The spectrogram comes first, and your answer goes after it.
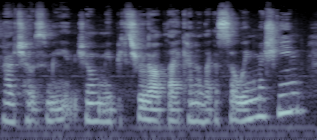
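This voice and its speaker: Creaky, hushed Swedish woman doing ASMR healing. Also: medium pitch, soft background music. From Sweden. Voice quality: breathy, often dropping into whisper. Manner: hushed, halting, intimate direct address. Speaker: spiritual healer and ASMR host. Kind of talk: ASMR guided energy healing session.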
